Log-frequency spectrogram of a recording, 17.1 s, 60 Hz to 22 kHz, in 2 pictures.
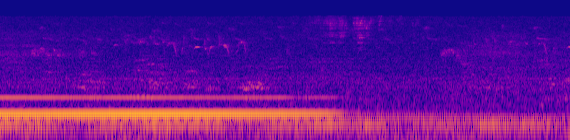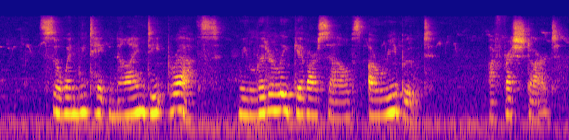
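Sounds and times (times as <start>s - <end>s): singing bowl ringing: 0.0s - 9.2s
faint bird chirps: 0.0s - 9.3s.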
